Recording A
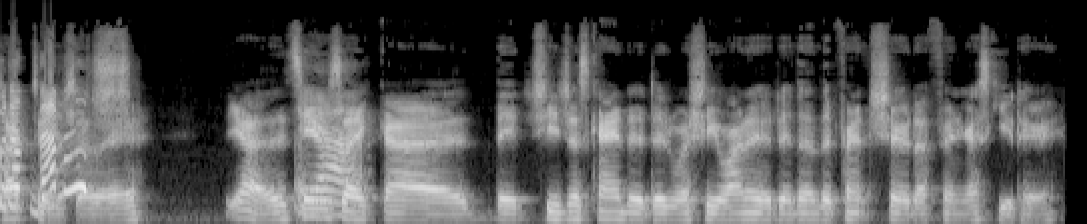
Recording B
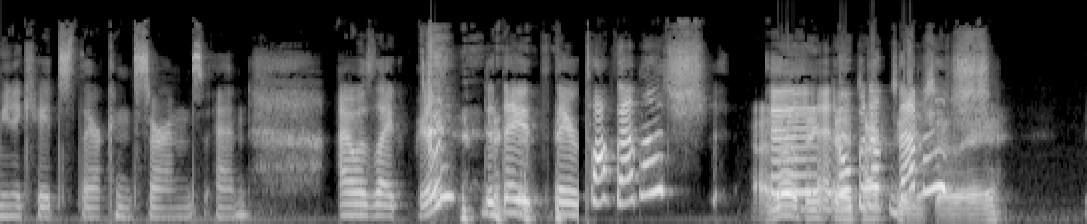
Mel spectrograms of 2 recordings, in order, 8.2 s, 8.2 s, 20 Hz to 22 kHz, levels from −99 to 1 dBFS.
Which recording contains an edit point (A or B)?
B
